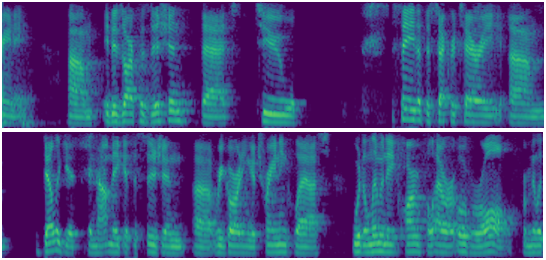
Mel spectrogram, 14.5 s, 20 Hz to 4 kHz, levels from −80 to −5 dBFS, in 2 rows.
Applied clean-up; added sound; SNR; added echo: neural mask model Resemble Enhance denoiser.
